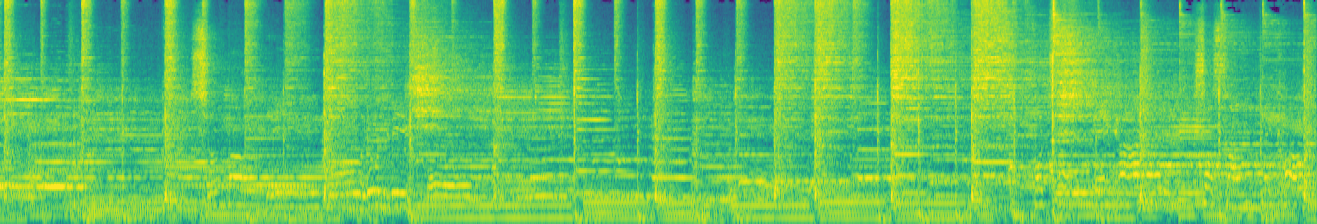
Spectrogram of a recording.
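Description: Live band music: a fiddle plays a melody over electric guitar, keyboard and a steady drum beat.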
